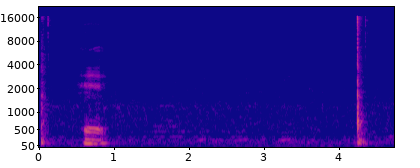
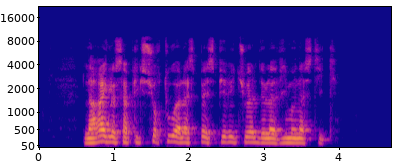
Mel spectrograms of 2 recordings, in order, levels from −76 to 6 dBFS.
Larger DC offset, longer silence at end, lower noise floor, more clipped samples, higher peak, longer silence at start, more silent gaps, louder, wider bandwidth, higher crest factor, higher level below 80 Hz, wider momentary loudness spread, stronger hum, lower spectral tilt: neither; second, 0.3 s vs 0.75 s; second, -63 dBFS vs -78 dBFS; neither; second, -10 dBFS vs -2 dBFS; second, 0 s vs 0.6 s; neither; second, -36 LUFS vs -22 LUFS; first, 16.5 kHz vs 9.4 kHz; first, 34 dB vs 20 dB; about the same, -70 dBFS vs -66 dBFS; first, 28 LU vs 11 LU; neither; about the same, -4.5 dB/octave vs -5.5 dB/octave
